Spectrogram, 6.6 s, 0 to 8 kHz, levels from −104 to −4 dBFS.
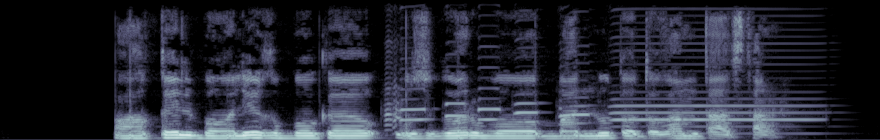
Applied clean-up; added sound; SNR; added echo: none; Harmonica; 15 dB; reverberation time 0.2 s.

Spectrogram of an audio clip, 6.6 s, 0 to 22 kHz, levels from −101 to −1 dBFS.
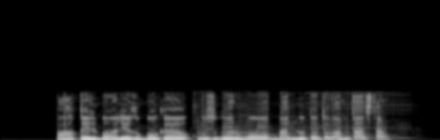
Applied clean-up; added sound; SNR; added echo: neural separator model SepFormer DNS4.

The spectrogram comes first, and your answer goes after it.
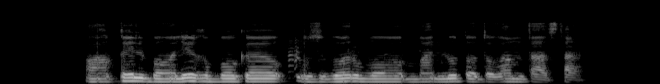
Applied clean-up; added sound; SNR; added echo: neural mask model DeepFilterNet 3.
